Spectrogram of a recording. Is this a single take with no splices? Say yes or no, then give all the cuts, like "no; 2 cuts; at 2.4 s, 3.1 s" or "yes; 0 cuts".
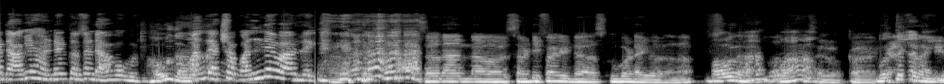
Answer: no; 1 cut; at 3.1 s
